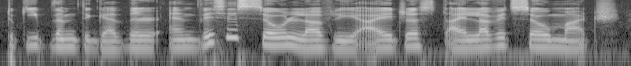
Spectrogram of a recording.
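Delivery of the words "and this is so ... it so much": ordinary delivery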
